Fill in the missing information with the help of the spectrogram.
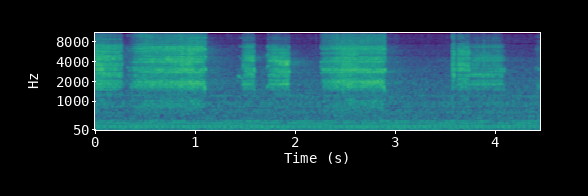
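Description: Cockatiel chicks give harsh, hissing rasps in bursts of about a second, separated by short pauses.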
